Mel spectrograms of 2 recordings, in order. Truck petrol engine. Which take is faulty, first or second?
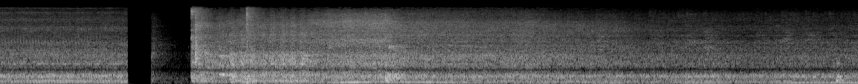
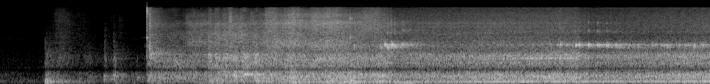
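second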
